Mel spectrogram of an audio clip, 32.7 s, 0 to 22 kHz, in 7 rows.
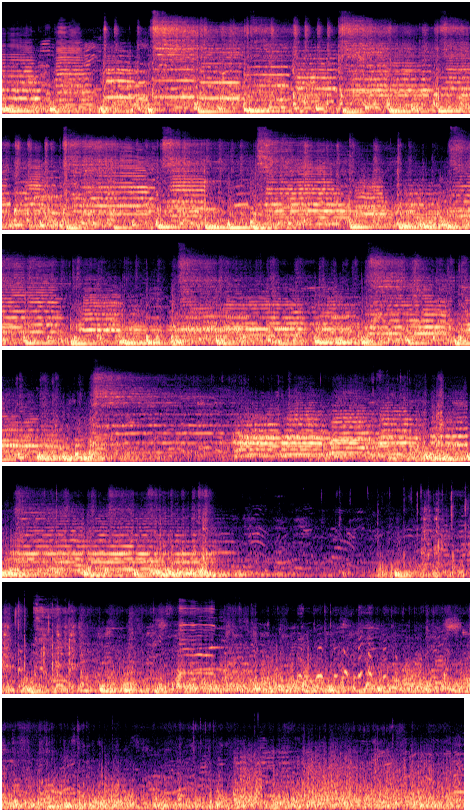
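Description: Marching band playing: brass, including trumpets, trombones and sousaphones, over marching drums. The music stops about 21 seconds in, leaving a steady noisy background.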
